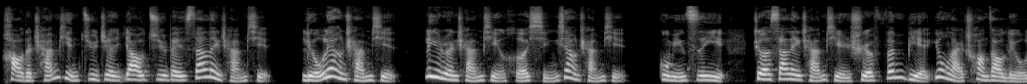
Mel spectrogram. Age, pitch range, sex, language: 20-39, 180-265 Hz, female, Chinese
